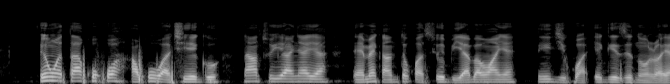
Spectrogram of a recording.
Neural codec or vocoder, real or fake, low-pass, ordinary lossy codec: none; real; 7.2 kHz; none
